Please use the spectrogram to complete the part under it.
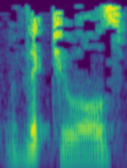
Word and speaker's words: victuals: I know that word looks like victuals, but if you look it up in the dictionary, it's actually pronounced victuals. That's kind of an old form.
